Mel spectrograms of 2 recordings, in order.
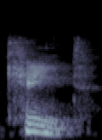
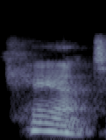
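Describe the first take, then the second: First: It is said in a Texas accent. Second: It is said in a neutral, stage-trained accent. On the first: The speaker calls it wrong. "instead of can't" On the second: The speaker calls it right. "in theater class, they taught me to say can't"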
